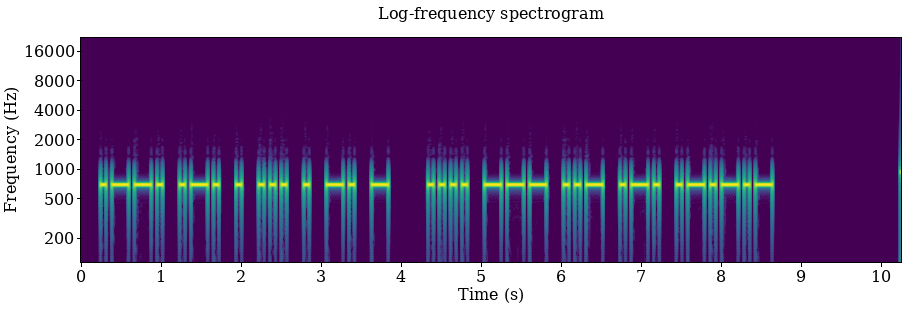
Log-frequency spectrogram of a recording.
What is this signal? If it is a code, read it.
Morse code, heard as a keyed tone, about 17 wpm, 700 Hz. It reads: PRESENT HOUR.
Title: Sentences from Top 1000 Words - Review Part 5 - 17wpm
